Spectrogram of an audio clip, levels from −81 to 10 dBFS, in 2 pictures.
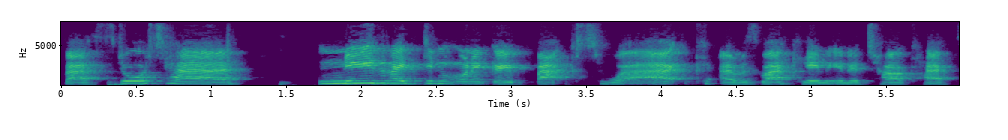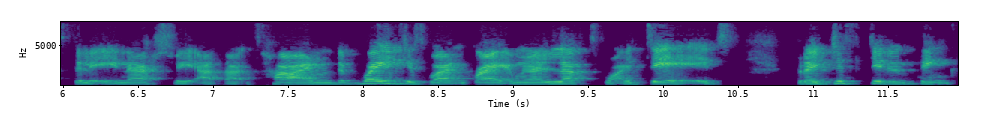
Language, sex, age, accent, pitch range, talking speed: English, female, 20-39, British, 185-230 Hz, 195 wpm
